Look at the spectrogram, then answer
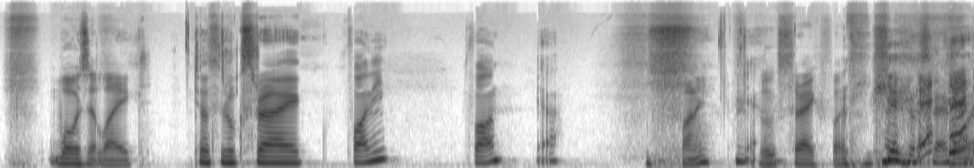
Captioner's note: laughs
